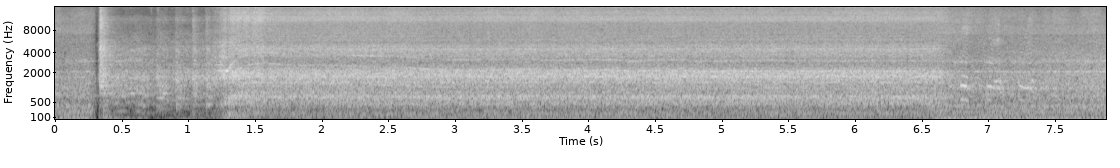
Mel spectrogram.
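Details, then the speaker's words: First start after Procharger supercharger install on an old 15-passenger van's factory engine: catches and holds a fast, even high idle with faint supercharger whine, slowly coming down. High idle after start that settles. "Yes! Look at my Procharger spin! Woo! Still idling high, it's coming down."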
